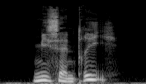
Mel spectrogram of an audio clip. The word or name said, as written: misandri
